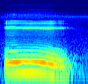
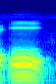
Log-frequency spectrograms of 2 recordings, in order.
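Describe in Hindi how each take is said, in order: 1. स्वर खींचकर और लंबा बोला जाता है। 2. स्वर जल्दी से और छोटा बोला जाता है। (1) "उसमें समय लगाएंगे, तीन से चार सेकंड" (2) "जल्दी से पढ़ते हैं, एक दो सेकंड लगाएंगे"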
